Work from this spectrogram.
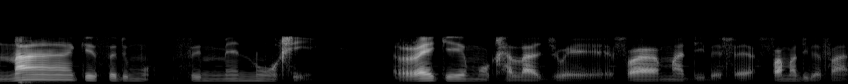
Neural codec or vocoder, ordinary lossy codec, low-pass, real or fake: none; none; 3.6 kHz; real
